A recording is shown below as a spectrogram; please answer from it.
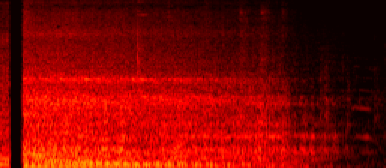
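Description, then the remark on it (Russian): A motorboat engine runs loud and rough, then sputters and dies away over about two seconds until it falls silent. No one speaks. “Движок заглох.”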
